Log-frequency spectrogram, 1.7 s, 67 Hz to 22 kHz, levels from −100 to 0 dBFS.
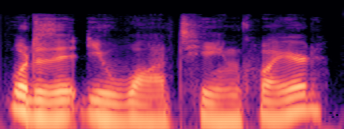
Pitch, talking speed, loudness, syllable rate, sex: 120 Hz, 245 wpm, -19 LUFS, 5.6 syllables/s, male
